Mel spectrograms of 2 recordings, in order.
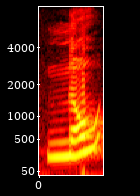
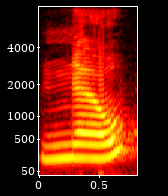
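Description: First: "no" with a light, brief N; simple, unaccentuated "no"; ordinary N. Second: "no" with a strong, lengthened N; stretched, emphatic English "no"; accentuated English N. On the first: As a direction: say "no" without leaning on the N. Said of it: "é uma coisa". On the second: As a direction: lean into the N of "no", drawn out slowly. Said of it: "ele é muito mais acentuado". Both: Shown as a demonstration.

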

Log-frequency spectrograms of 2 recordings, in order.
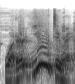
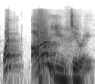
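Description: First: "you" gets the weight, falling after it; stress on you. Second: Slow, with "are" stressed; slow take, "are" carries the stress and the line falls. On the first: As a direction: lean on "you" accusingly. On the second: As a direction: drag it out, pressing on "are". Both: Shown as a demonstration. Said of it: "put emphasis on a different word each time".

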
